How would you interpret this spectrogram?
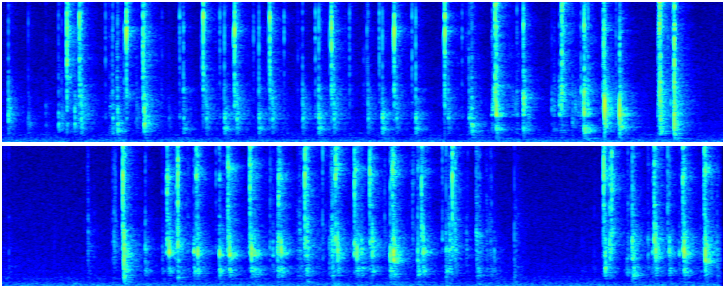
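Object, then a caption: Plastic mechanical keyboard. Fingertips type on a backlit mechanical keyboard with plastic keycaps and Cherry MX Blue switches, producing a rapid stream of sharp, bright clicks that decay almost instantly. The typing runs in quick bursts, pausing about a second after the five-second mark and briefly again near the end before resuming.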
